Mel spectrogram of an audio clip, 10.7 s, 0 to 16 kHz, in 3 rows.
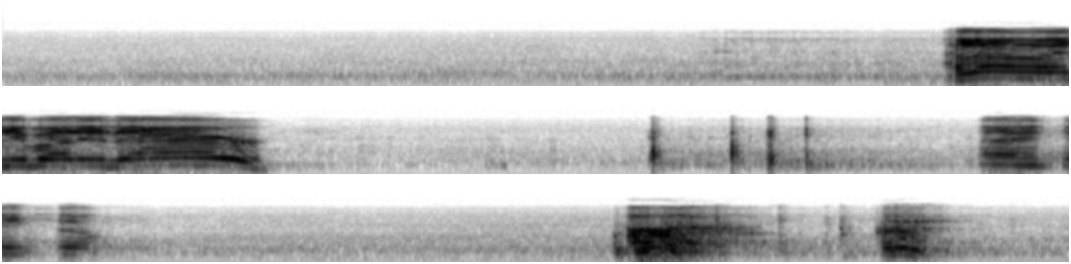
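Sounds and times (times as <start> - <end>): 
speech: 3.2 - 4.5, 6.8 - 7.5, 9.2 - 10.3
person clearing throat: 9.2 - 10.4.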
